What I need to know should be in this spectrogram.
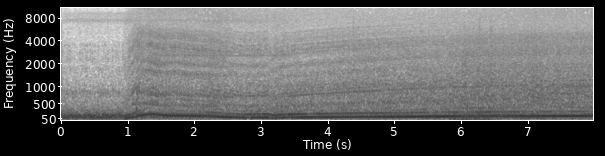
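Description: A sports car engine revs up as the car accelerates through gears.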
